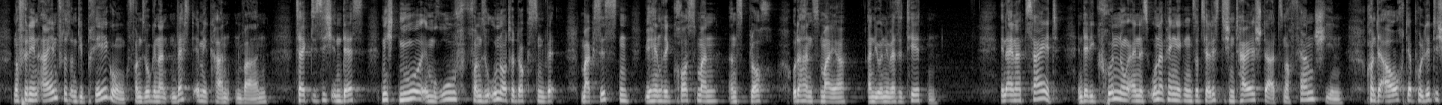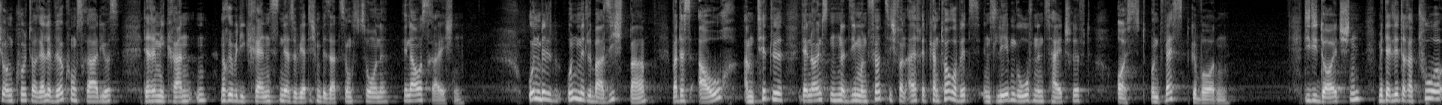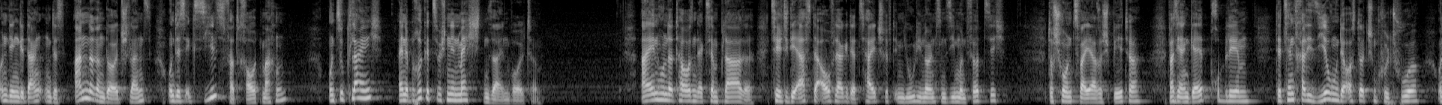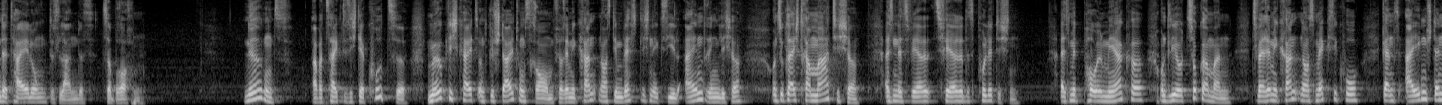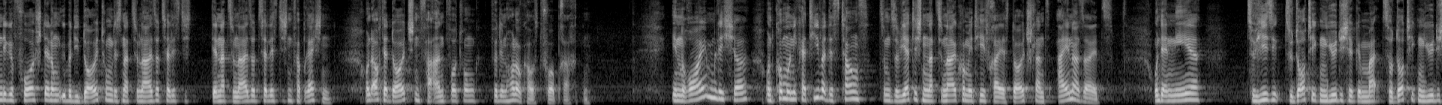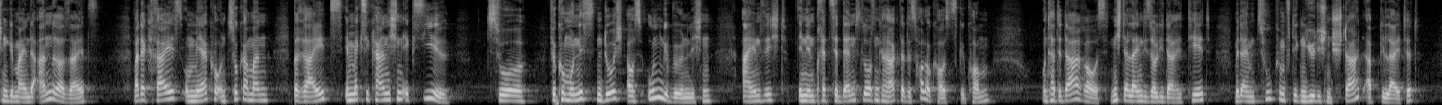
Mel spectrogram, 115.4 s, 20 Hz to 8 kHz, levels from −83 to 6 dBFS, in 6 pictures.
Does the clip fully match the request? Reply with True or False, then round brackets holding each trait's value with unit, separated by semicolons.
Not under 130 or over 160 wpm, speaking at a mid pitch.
True (135 wpm; 150 Hz)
